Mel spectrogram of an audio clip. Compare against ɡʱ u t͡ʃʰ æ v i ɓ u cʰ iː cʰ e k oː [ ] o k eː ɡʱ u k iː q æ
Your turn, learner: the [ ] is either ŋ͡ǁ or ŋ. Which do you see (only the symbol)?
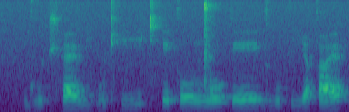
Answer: ŋ͡ǁ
